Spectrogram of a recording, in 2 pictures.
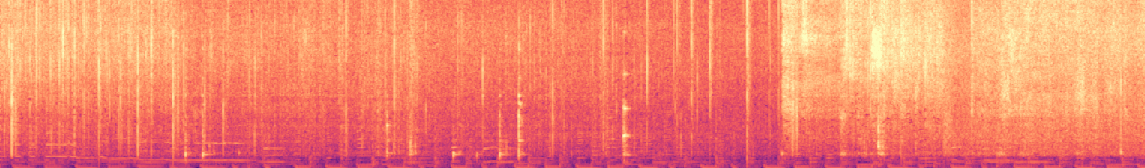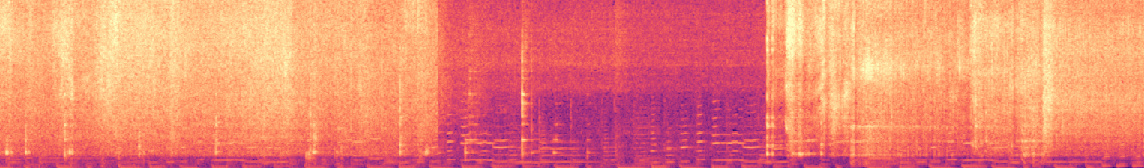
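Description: Chopped scallions and food frying in hot oil in a stainless steel pan, sizzling steadily with a wooden spoon stirring and scraping against the pan. The sizzle grows louder about ten seconds in, falls away for a few seconds past the twenty-second mark, then comes back loud.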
